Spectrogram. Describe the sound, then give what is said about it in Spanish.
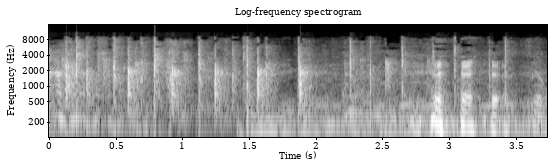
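Applause from a seated audience: a dense burst of many overlapping hand claps that carries on steadily throughout, with people talking over it. “Un aplauso a mí.”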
